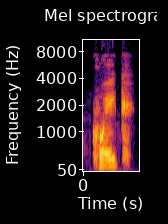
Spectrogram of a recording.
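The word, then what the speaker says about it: quaich: that is yeah quick it's spelled qu AIC H and it's pronounced quake like earthquake and it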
